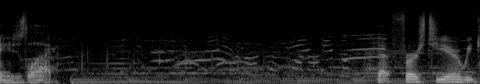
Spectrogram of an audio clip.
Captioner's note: cheering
